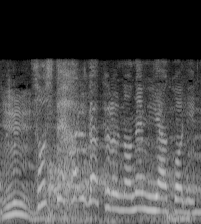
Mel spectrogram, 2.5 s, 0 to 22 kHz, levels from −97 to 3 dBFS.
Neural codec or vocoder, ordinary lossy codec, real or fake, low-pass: codec, 16 kHz in and 24 kHz out, 2.2 kbps, FireRedTTS-2 codec; none; fake; 7.2 kHz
